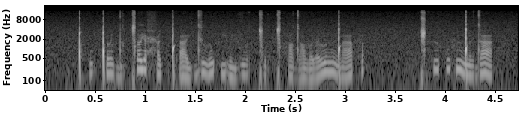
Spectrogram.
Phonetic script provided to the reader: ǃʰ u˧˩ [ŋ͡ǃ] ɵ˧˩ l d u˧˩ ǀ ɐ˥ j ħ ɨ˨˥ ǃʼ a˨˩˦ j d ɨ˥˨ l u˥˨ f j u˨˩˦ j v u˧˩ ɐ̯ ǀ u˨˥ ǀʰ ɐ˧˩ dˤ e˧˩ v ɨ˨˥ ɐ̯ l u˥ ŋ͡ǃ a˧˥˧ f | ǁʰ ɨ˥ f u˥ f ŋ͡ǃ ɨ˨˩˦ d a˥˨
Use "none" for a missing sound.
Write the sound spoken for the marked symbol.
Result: ǃ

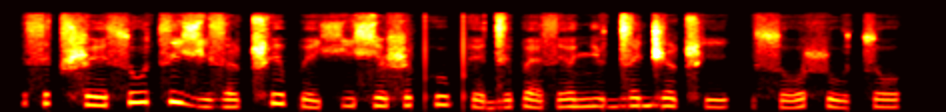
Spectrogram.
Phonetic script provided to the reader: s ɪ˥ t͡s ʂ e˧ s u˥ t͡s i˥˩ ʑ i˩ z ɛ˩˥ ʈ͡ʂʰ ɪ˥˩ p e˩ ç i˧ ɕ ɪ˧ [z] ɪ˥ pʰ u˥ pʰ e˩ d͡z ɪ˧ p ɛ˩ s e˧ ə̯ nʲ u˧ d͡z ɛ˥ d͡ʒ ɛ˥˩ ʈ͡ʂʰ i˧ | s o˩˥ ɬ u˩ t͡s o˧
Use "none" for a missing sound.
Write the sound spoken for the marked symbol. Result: ʂ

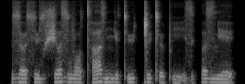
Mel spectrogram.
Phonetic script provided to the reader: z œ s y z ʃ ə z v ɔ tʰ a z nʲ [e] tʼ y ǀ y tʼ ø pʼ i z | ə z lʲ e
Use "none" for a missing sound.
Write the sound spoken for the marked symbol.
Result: ø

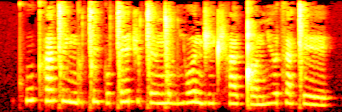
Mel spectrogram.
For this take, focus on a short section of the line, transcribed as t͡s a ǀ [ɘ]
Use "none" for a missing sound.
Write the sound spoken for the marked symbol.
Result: e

